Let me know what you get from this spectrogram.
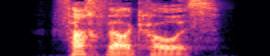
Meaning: half-timbered house; timber-framed house (traditional style of house common in German-speaking countries)
- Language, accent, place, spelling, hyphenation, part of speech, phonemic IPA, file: German, Germany, Berlin, Fachwerkhaus, Fach‧werk‧haus, noun, /ˈfaxvɛʁkˌhaʊ̯s/, De-Fachwerkhaus.ogg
